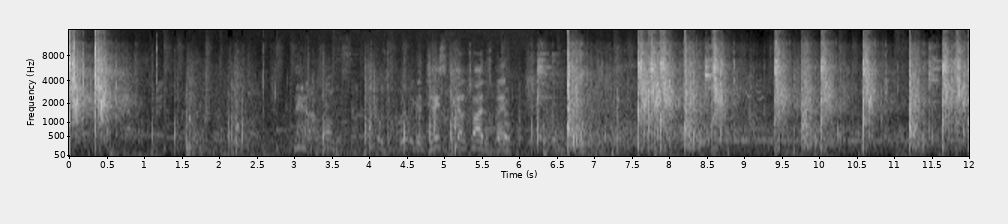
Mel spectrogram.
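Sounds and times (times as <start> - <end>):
suppressed gunshots: 0.0 - 2.5, 6.3 - 12.0.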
